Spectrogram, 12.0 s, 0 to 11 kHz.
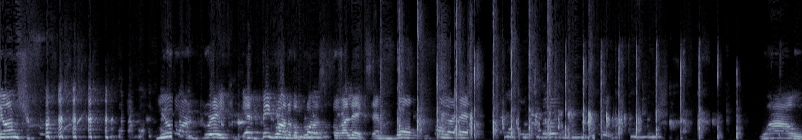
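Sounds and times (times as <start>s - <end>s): person speaking: 0.0s - 12.0s
hands clapping: 5.6s - 11.8s.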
